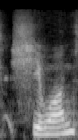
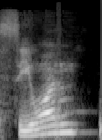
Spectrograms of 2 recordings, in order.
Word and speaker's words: Siwan: So in Korean, it's Siwan. So it's like a she sound. – She, right. Siwan. – Yeah, you say it correctly. I call myself C1, which is wrong pronunciation, but I just got used to it.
